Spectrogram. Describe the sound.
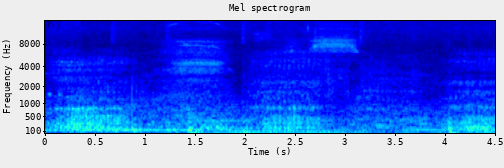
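A low, rumbling growl rolls on continuously for several seconds, fairly loud, with a rough, throaty texture and no talking over it.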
